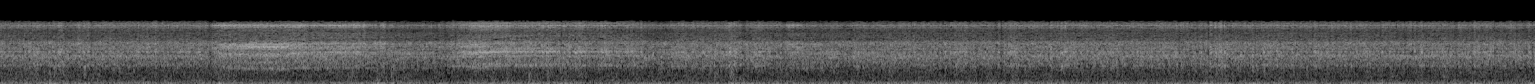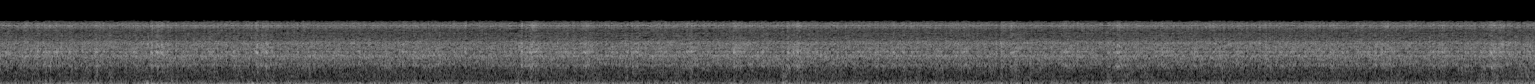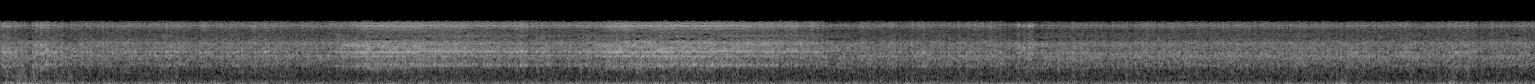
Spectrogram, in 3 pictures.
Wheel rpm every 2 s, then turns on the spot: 230, 230, 230, 230, 230, 230, 230, 230, 230, 230, 230, 230, 230, 230, 230, 230, 240, 220, 230, 230, 230, 230, 230.
none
